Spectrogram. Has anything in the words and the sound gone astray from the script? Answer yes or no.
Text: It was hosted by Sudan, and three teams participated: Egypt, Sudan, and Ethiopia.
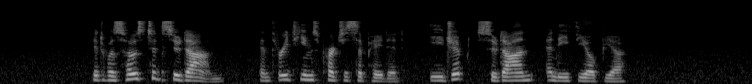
yes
